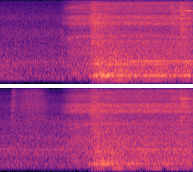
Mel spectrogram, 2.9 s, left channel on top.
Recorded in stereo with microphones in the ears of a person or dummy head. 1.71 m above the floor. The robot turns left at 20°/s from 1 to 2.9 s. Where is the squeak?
160° right, 1.4 m; by 2.8 s 170° left, 1.4 m.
